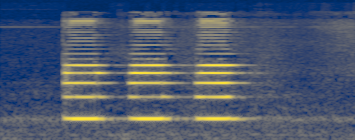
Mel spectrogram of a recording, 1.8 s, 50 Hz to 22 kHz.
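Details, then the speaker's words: Biolight S12 patient monitor linked to a central monitoring system, in a demonstration after the SpO2 probe comes off the patient's finger: three short, even alarm tones over faint room noise; SpO2 sensor-off alarm. "and the Machine will alarm spo2 sensor off and also on the CMS you'll be seeing the spl2 sensor of notification in real time"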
